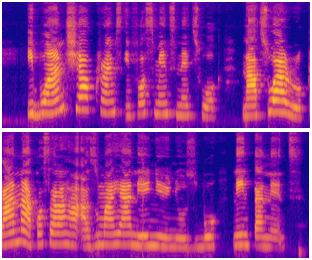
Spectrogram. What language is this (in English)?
Igbo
